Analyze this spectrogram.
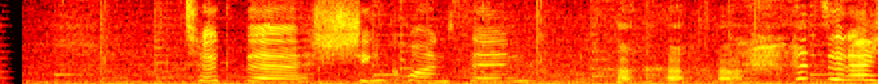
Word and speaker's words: Shinkansen: took the Shinkansen. Did I say that right? No. What is it? How do you say it? Shinkansen. Shinkansen.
